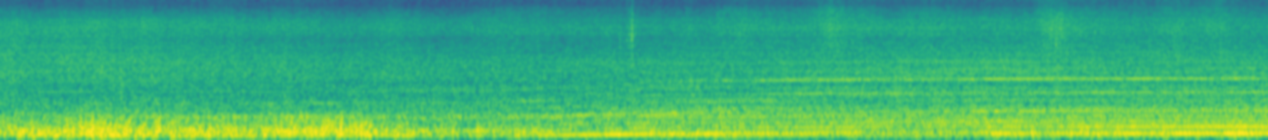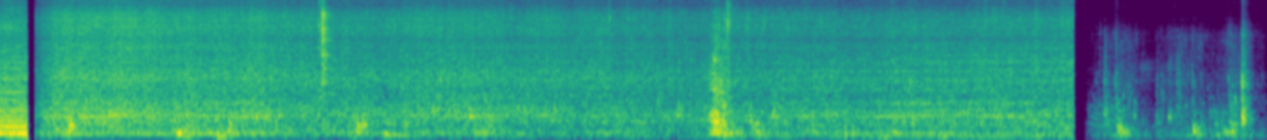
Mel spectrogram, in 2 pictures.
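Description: Fishing boat under way: its engine running steadily, rising in pitch as the boat speeds up, over the rush of water and wind. About halfway the engine tone cuts off suddenly, leaving a rushing wash of wind and water with a couple of sharp knocks, and near the end it drops to a much quieter stretch.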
